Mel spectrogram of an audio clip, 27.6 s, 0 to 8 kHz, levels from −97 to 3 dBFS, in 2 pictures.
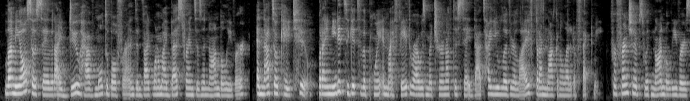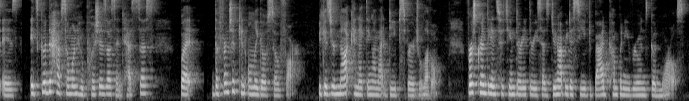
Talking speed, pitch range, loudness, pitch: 225 wpm, 185-225 Hz, -24 LUFS, 200 Hz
